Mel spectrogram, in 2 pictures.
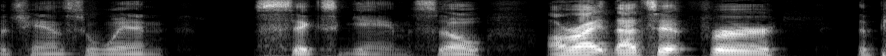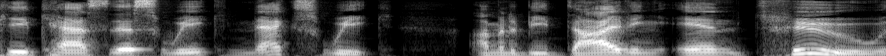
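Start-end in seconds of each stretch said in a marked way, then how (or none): none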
